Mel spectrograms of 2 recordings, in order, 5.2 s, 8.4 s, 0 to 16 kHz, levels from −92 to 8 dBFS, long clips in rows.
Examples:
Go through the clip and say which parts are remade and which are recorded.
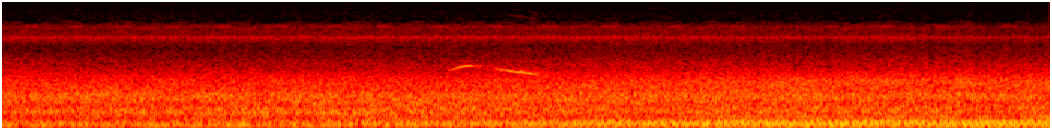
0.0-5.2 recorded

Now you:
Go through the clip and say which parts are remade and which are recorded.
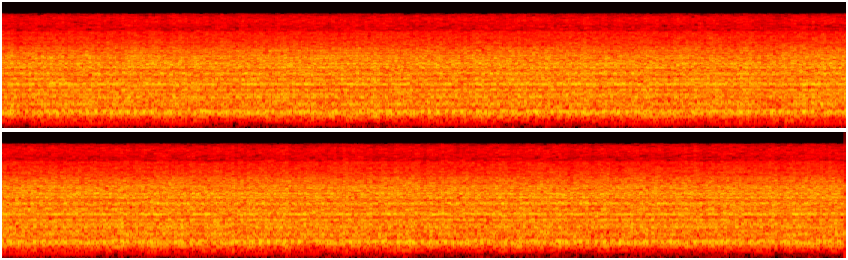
0.0-1.6 recorded; 1.6-3.0 remade; 3.0-4.8 recorded; 4.8-7.1 remade; 7.1-8.4 recorded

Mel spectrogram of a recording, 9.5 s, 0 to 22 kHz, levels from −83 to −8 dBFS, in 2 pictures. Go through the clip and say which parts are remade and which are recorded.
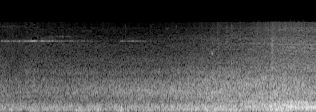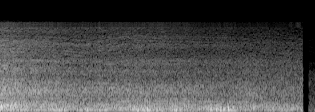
0.0-9.5 recorded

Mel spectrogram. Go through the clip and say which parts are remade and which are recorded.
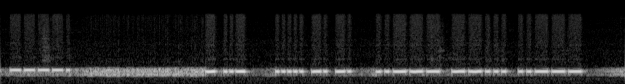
0.0-1.8 recorded; 1.8-5.0 remade; 5.0-6.3 recorded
